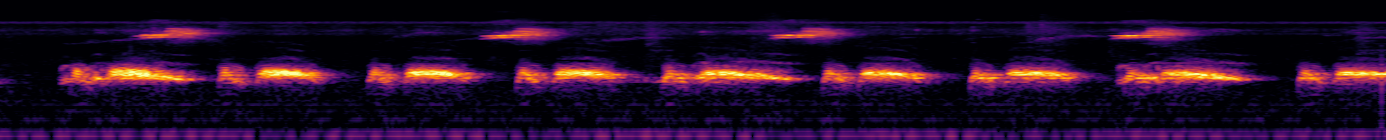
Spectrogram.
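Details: Pair of decoy spotted doves in a fight, calling rapidly back and forth: about nine throaty coo phrases follow almost without pause, each with a stuttering start and a fuller hooting end, plus soft high chirps.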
